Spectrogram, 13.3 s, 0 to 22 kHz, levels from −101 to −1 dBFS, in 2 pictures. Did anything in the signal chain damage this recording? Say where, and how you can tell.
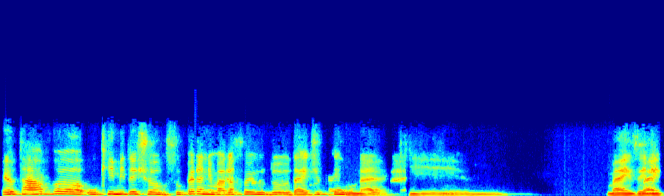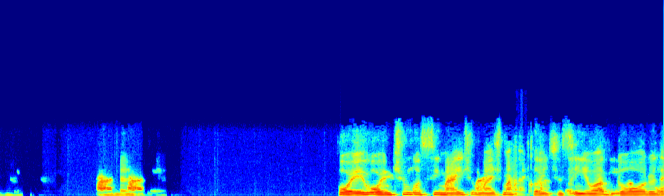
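Yes. At 1.95 to 1.99 s, 3.27 to 3.31 s, and in a run from 11.81 to 11.93 s, the sound briefly smears or wobbles. This is short concealed packet loss at the network stage: about 20 ms gaps were each filled by extending the preceding sound.

A copy of the speech returns about 300 ms late at 2.27 to 4.58 s, 5.12 to 5.24 s, 6.41 to 6.90 s, 7.92 to 8.32 s, 10.35 to 10.61 s and 11.33 to 13.29 s. It ranges from barely audible to as loud as the speech. This echo leak likely comes from a far-end loudspeaker that the echo canceller did not fully suppress.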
